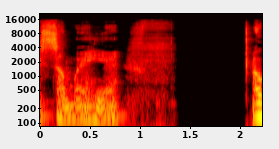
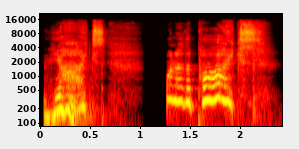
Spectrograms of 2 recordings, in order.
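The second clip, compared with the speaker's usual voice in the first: high, louder cry of alarm; startled yelp; 4 dB louder, slower than usual. Acted. Small character spotting a dreaded pike, startled yelp. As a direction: yelp it high, drawing out the end.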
